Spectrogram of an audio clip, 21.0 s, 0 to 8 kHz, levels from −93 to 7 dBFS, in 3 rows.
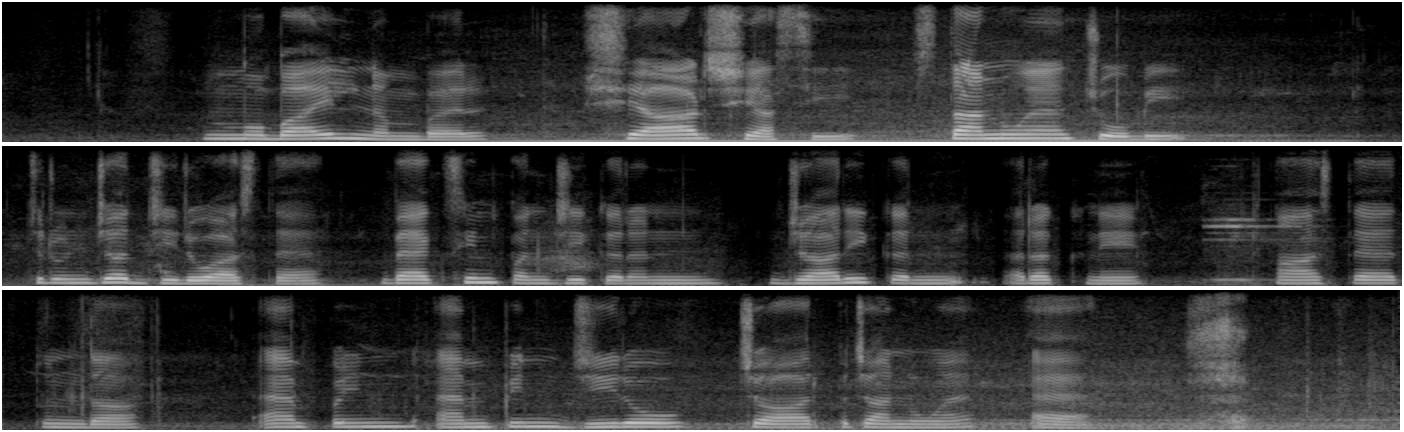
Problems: constant background noise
